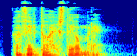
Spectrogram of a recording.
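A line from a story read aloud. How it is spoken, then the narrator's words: Whispering bride. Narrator (Spanish): susurró la novia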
